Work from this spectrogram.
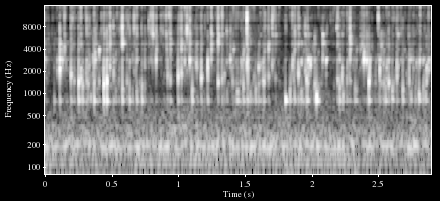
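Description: Coffee pouring into a vessel while making homemade coffee, a steady close liquid stream with dripping and splashing texture throughout, no voices.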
